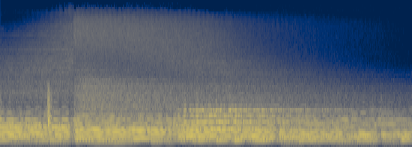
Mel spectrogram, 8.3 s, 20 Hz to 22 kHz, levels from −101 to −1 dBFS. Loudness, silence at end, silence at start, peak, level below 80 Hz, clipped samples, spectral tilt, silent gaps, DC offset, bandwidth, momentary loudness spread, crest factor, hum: -25 LUFS; 0 s; 0 s; -6 dBFS; -80 dBFS; under 0.1%; -7 dB/octave; none; under 0.1%; 16 kHz; 8 LU; 18 dB; none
